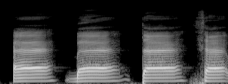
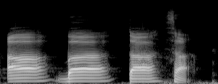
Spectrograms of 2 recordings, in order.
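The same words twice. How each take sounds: First: The vowel is open and bright, lips slightly smiling. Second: The vowel is darker and more rounded, lips less spread. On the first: The speaker calls it right. "mulut kita akan lebih terbuka... sedikit senyum" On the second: The speaker calls it wrong.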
